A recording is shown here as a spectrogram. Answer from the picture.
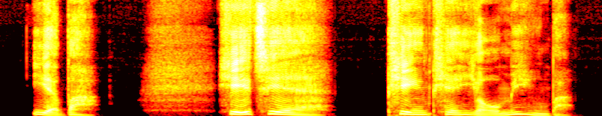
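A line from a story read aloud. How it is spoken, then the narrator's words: Sighing old man. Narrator (Chinese): 老头子叹了口气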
